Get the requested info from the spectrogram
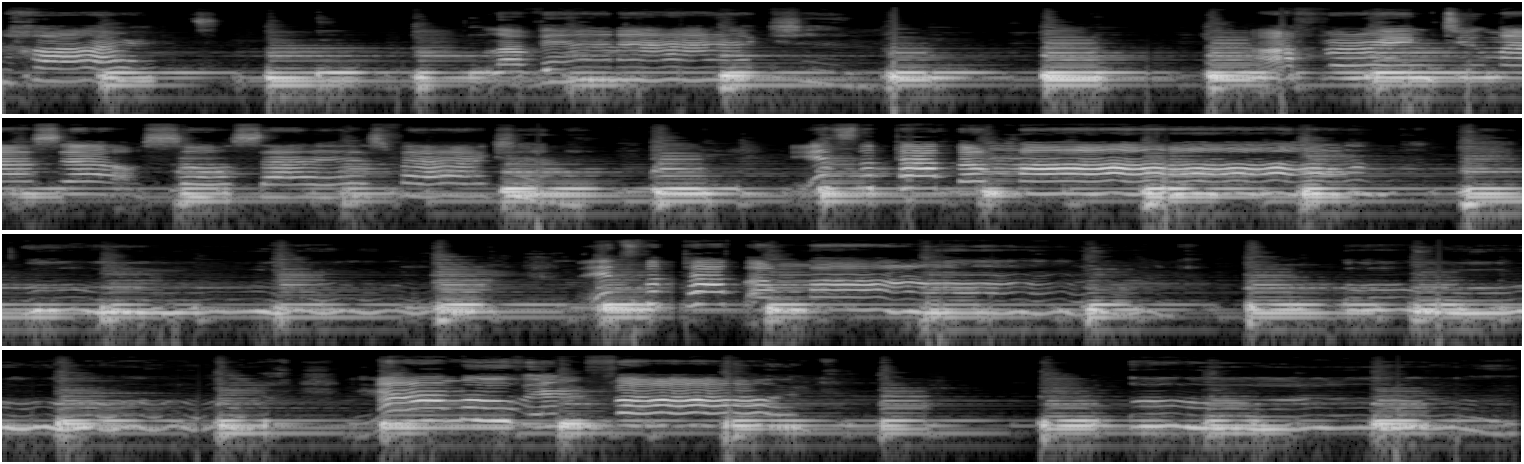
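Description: A woman singing slow phrases with held, wavering notes over a steadily strummed acoustic string instrument. Between the phrases only the strummed chords are heard.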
